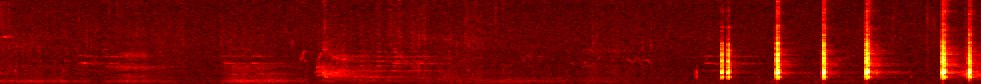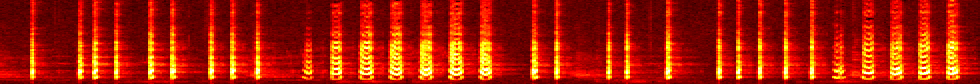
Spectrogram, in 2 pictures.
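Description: Turkey calling: faint calls in the first few seconds, then from about seven seconds in a long run of loud, sharp, rapidly repeated notes with a gobble among them.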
